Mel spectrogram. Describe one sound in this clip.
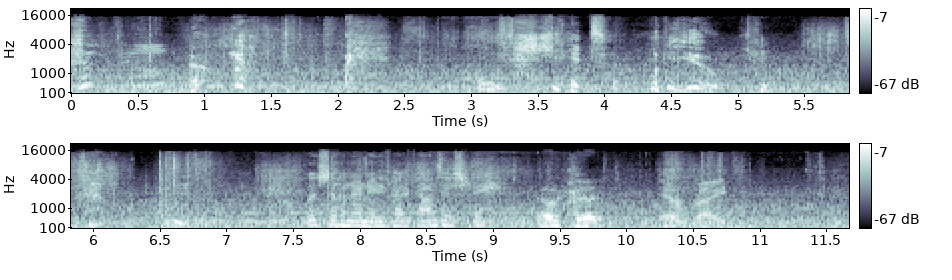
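A young man answers with amusement.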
